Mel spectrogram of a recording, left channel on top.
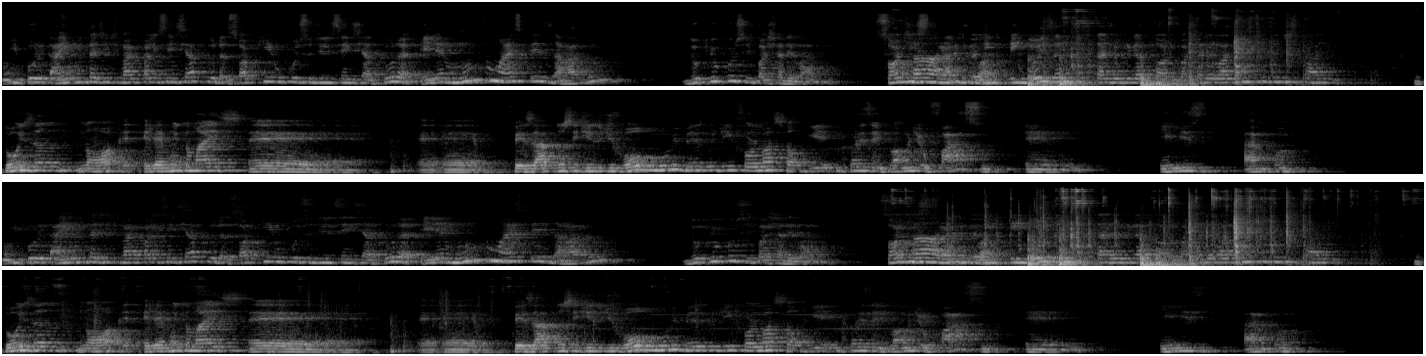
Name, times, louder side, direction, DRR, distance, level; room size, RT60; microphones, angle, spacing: voice 1, 0.0-6.1 6.8-8.3 8.7-13.4 21.6-21.9 22.3-25.1 25.8-26.3 26.6-27.1, left 1 dB, 35° left, 3 dB, 1.2 m, -36 dB
sound 1, 8.9-17.8 18.1-19.5 19.9-20.2 20.7-20.8 21.2-21.3 21.5-21.6 22.6-22.7 22.9-23.0, right 5 dB, 40° right, 0.4 m, -37 dB
voice 2, 9.1-9.9 14.1-17.9 18.4-19.0 19.3-22.2, equal, 10° left, -1 dB, 1.0 m, -32 dB
11.0 x 7.8 x 4.6 m, 0.97 s
head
